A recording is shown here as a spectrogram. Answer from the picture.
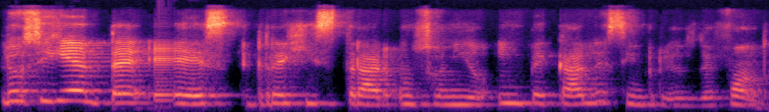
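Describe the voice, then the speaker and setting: A high-pitched woman with a strong Bogotá accent, moderate pace and ordinary pitch variation. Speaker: workshop presenter on podcasting. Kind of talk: workshop lecture.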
